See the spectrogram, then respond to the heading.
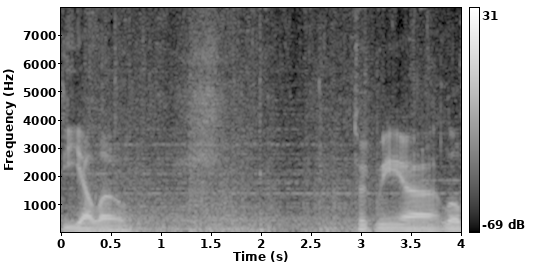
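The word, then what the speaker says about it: Yelough: got the time yeah that weird spelling with the Y that's pronounced yellow took me a a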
